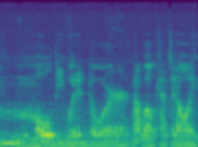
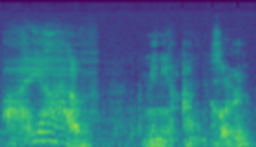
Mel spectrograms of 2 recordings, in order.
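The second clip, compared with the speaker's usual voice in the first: creature voice; 6 semitones higher, slower than usual. Acted. Creature voice again, choking.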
